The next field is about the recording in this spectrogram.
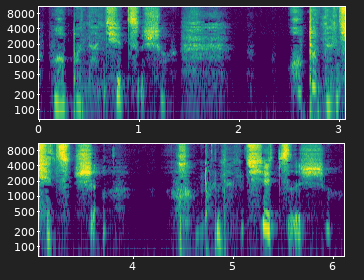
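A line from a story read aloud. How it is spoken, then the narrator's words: Sobbing, near breakdown, repeating. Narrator (Chinese): 李大公哭得悲悲切切，他的精神看上去已经濒于崩溃，只是不停地重复着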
